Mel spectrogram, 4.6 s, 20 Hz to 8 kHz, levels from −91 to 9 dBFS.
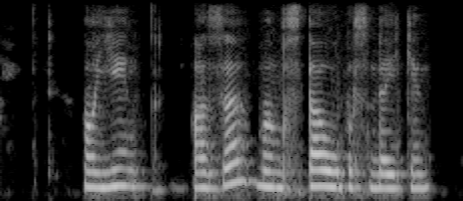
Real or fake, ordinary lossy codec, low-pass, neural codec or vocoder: fake; none; none; codec, 16 kHz, 4 kbps, FreqCodec, larger model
